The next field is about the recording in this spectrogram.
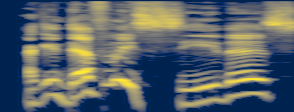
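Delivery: very high voice breaking up and cracking. Speaker explaining a game's new feature, voice cracking. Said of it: "my voice just cracked".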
